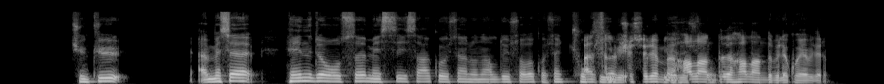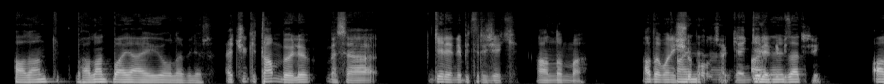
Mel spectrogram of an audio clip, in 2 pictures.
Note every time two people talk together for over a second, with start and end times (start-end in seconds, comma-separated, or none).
5.8-7.4, 15.6-17.0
